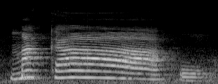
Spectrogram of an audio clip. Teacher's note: A sílaba que eu mais demorei para chamar está no meio, é a penúltima, é o K de macaco. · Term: paroxítona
